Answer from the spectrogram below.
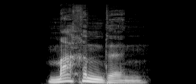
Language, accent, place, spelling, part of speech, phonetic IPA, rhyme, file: German, Germany, Berlin, machenden, adjective, [ˈmaxn̩dən], -axn̩dən, De-machenden.ogg
- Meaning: inflection of machend: 1. strong genitive masculine/neuter singular 2. weak/mixed genitive/dative all-gender singular 3. strong/weak/mixed accusative masculine singular 4. strong dative plural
